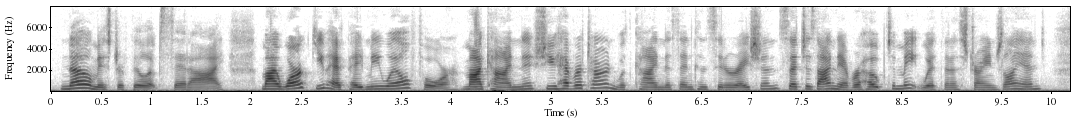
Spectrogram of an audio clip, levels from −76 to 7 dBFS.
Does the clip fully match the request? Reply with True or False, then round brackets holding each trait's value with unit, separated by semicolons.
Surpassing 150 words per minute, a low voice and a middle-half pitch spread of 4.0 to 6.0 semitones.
False (200 wpm; 220 Hz; 4.5 semitones)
